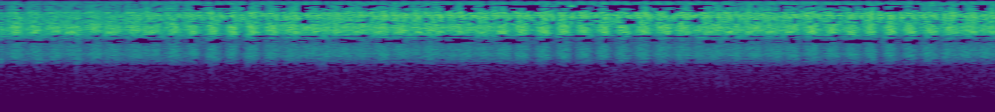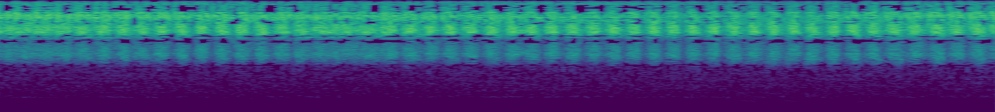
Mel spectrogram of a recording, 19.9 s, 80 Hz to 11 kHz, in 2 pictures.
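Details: Many cicadas singing together during summer in Provence, France: a loud, sizzling high-pitched chorus with clearly regular throbbing pulses, about 150 per minute, sustained over twenty seconds.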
